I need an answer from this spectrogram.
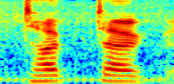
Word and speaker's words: tuk-tuk: The tuk-tuk roars along with marigold petals flying wildly. Not yet, best spot. Hold that back tight. Wee, wee. It pronounced tuk-tuk, but it says T-U-K. It's tuk-tuk.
